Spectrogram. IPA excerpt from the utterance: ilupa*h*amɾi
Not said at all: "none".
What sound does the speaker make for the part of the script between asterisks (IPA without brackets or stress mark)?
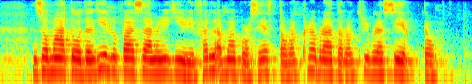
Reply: s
